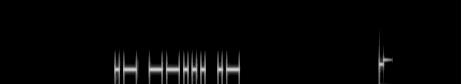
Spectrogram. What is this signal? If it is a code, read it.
Morse code, heard as a keyed tone, about 28 wpm, 700 Hz. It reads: A7A
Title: Common Cut Numbers - 3-Digit 28wpm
